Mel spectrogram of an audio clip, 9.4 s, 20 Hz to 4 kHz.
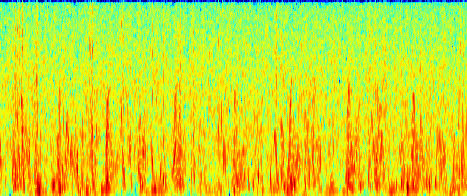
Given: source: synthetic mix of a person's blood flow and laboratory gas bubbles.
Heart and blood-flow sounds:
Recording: Doppler ultrasound of blood flow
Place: precordium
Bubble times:
0.19-0.52 s: bubbles
0.66-1.10 s: bubbles
1.24-1.29 s: bubbles
1.43-1.48 s: bubbles
1.60-1.98 s: bubbles
2.39-2.67 s: bubbles
2.71-2.91 s: bubbles
3.00-3.09 s: bubbles
3.19-3.37 s: bubbles
3.51-3.70 s: bubbles
3.72-3.76 s: bubbles
3.80-3.92 s: bubbles
4.25-4.55 s: bubbles
4.62-4.67 s: bubbles
4.85-5.11 s: bubbles
5.37-5.88 s: bubbles
6.04-6.34 s: bubbles
7.15-7.26 s: bubbles
7.33-7.65 s: bubbles
7.75-7.82 s: bubbles
7.97-8.22 s: bubbles
8.38-8.96 s: bubbles
9.01-9.36 s: bubbles
From the record:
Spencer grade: 3 (all of the cardiac periods contain showers or single bubble signals, but not dominating or overriding the cardiac motion signals)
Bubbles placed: anywhere in the cardiac cycle

